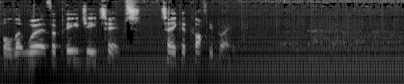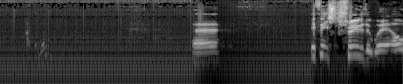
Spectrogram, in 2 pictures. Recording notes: Our apologies for the poor audio quality this week, a Buzz on the sound system meant the audio had to be severely treated to make it listenable!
